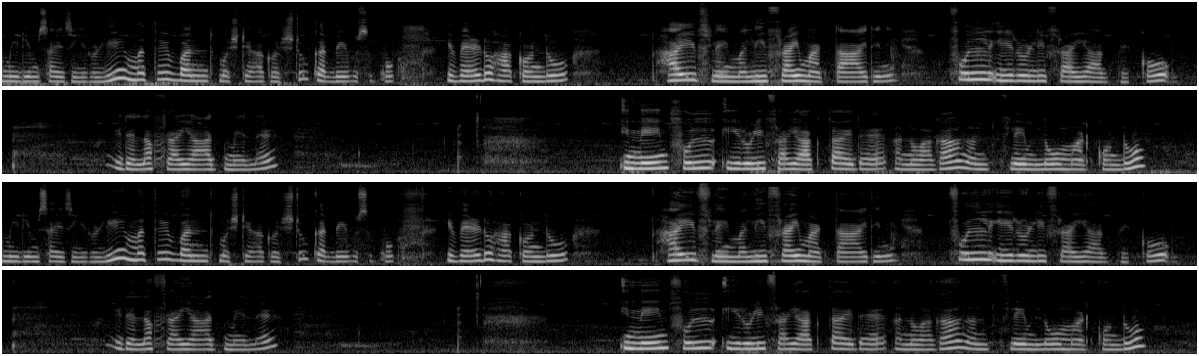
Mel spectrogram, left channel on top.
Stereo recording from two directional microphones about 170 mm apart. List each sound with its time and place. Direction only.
0.0 s speech: 10° right (ahead or behind)
3.9 s speech: 25° right (ahead or behind)
4.5 s a woman's voice: 10° right (ahead or behind)
16.5 s a sound: 10° right (ahead or behind)
18.1 s speech: 10° right (ahead or behind)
